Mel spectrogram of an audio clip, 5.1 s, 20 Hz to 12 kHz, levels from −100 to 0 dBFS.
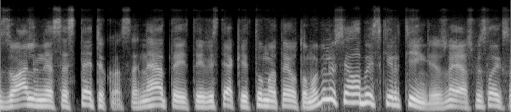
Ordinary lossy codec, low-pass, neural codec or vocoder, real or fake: Opus, 32 kbps; 7.2 kHz; none; real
